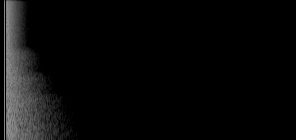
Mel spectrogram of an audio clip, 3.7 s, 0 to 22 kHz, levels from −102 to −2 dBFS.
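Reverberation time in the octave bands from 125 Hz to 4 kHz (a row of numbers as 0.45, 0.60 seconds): 0.90, 0.95, 0.85, 0.80, 0.65, 0.45 seconds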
